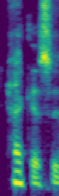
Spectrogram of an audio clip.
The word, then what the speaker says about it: Heckes: Heckes is spelled H-E-C-K-E-S. So. – Yep, like heck yes, without the Y.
